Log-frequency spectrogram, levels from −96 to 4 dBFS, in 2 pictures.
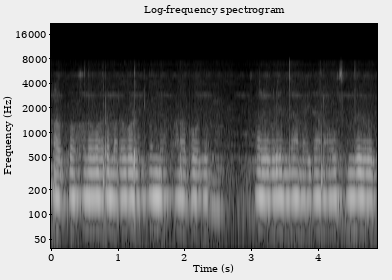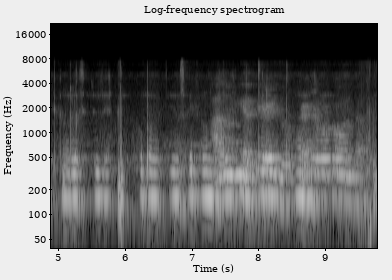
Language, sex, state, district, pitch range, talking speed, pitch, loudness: Kannada, male, Karnataka, Chamarajanagar, 155-160 Hz, 60 wpm, 160 Hz, -35 LUFS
